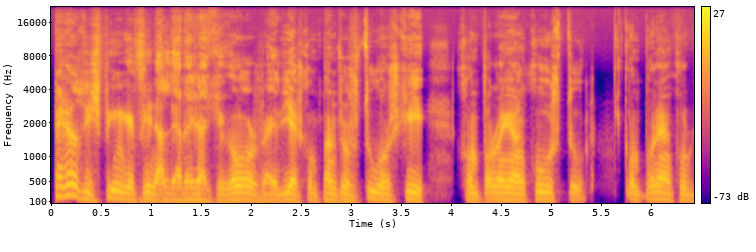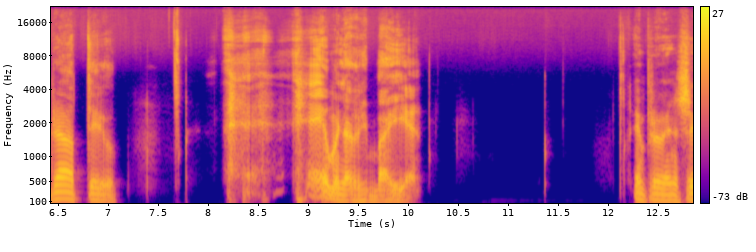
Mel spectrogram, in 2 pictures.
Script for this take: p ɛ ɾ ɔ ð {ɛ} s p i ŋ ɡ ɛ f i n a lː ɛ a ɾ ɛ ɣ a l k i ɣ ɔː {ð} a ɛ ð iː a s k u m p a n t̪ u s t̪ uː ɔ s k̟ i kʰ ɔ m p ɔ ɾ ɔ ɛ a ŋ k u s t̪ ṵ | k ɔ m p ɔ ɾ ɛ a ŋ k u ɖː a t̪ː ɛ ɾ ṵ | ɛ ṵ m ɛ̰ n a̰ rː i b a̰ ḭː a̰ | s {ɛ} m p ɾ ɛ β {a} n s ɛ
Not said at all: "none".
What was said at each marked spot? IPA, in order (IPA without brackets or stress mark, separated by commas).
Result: i, z, ɛ, ɛ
